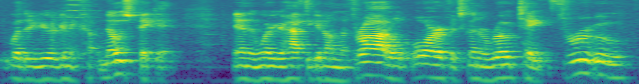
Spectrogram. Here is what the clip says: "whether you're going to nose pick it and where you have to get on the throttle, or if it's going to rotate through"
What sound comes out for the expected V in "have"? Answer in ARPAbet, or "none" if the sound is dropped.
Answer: F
